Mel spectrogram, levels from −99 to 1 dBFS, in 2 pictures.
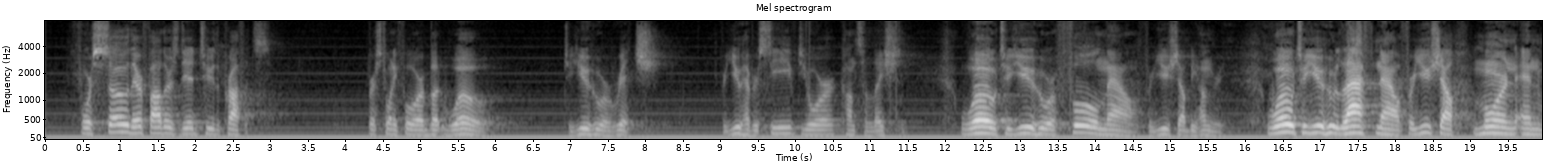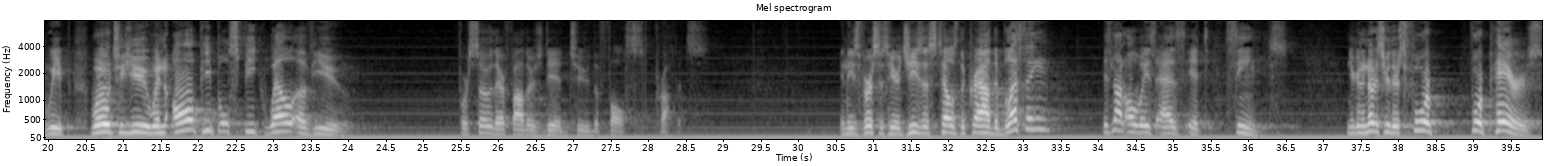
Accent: American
